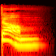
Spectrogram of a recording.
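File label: "dumb", British English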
